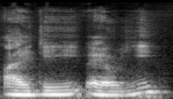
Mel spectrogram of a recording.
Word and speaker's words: IDLE: it's called idle yeah id led but people usually pronounce idle no let go page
